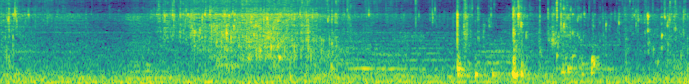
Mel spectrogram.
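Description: Water poured at the base of garden plants in a cool early morning, a soft steady trickle and splash running close by, with a few sharper drips and splashes near the end.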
